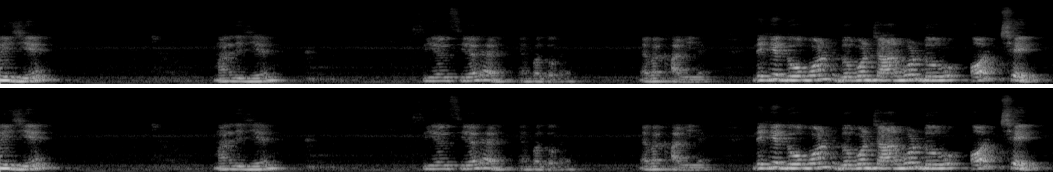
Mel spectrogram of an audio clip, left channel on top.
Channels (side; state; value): both; identical; correlation 1.00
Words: लीजिए Cl है, यहाँ पर दो है, यहाँ पर खाली है। देखिए दो बॉन्ड 4 बॉन्ड 2 और 6,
